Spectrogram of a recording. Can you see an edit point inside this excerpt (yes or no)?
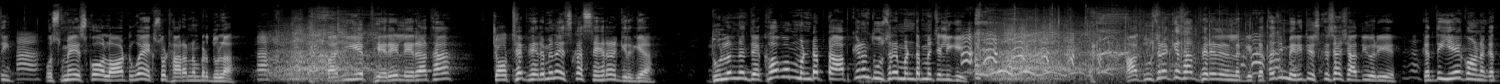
no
